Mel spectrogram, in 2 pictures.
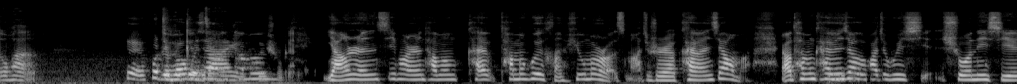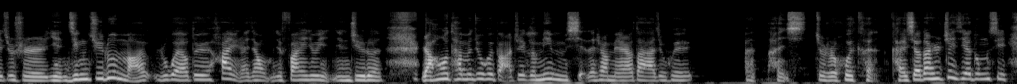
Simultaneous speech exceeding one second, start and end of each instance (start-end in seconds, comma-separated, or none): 1.6-2.8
